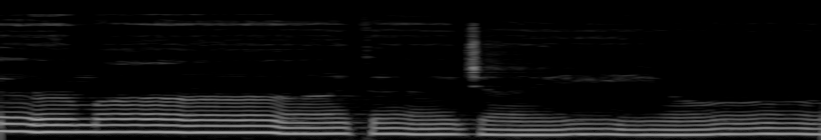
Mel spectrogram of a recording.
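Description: A man chanting an Ismaili ginan (devotional hymn) unaccompanied, drawing out long held notes on a single syllable. The pitch steps down about a second and a half in, and there are two brief breaks for breath near the middle.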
